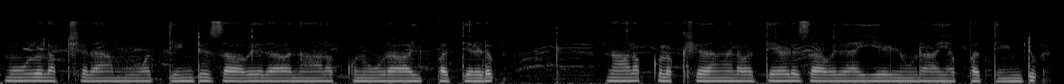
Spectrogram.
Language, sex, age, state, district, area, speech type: Kannada, male, 45-60, Karnataka, Bangalore Rural, rural, spontaneous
